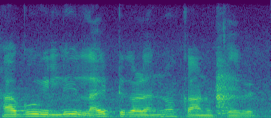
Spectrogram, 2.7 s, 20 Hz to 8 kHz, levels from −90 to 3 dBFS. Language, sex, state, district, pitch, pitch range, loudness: Kannada, male, Karnataka, Koppal, 130 Hz, 120-145 Hz, -17 LUFS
